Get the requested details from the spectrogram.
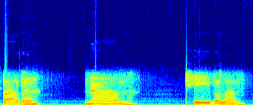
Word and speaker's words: Baba Nam Kevalam: So it's pronounced Baba Nam Kevalam.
